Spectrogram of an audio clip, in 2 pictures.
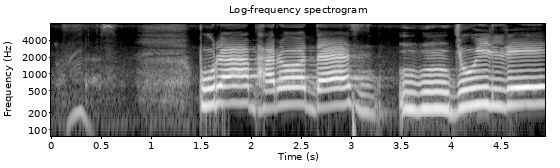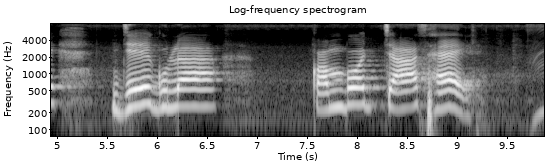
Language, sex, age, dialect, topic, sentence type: Bengali, female, 25-30, Jharkhandi, agriculture, statement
